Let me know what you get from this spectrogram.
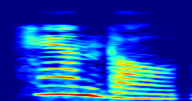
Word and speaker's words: handle: Handle 就是处理，这个 handle 我们把它念一下，注意到因为它有个 L 结尾，所以舌尖一定要抵上去哦。 – Handle, handle, 不要念成 handle, handle, handle, 所以你看舌尖抵上去的啊。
